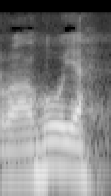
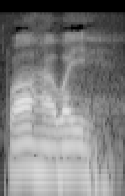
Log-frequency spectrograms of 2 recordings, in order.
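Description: First: The ending is pronounced as -uyah. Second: The ending is pronounced as -awayh. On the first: This is the form used by hadith scholars. "وأما المحدثون فيضمون ما قبل الواو" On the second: This is the form used by language scholars. "فأما أهل اللغة فيجعلونه من المركب المزجي"

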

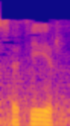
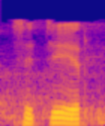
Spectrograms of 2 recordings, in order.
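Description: First: The word has a single t, like fa'il. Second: The word has a doubled t sound. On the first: "النطق الصحيح لها أن يقال فيها ستير، مثل عليم" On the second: "فهذا الشكل ضبطه بعض شراح الحديث من المتأخرين"

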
